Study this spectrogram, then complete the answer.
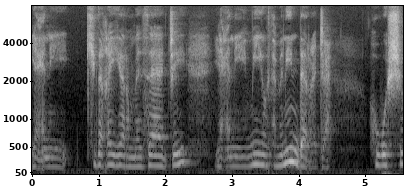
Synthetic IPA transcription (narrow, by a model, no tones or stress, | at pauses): jaʕni | kʰɪðaɣajːɑɾˤmazaːd͡ʒijaʕnimɪjːawθamaːniːnd̪ɑɾˤɑd͡ʒa | hʊwːaʃː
